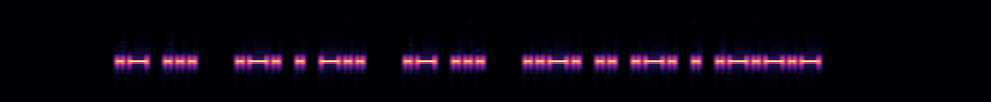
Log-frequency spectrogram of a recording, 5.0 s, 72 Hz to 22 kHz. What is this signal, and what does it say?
Morse code, heard as a keyed tone, about 37 wpm, 700 Hz. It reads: AS RED AS FIRE.
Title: Sentences from Top 1000 Words - Review Part 2 - 40wpm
